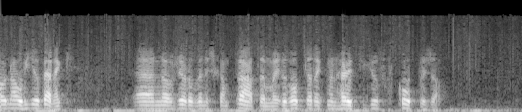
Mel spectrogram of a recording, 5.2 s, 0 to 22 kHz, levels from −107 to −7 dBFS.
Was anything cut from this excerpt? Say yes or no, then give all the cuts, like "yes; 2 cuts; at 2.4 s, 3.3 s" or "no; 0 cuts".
yes; 1 cut; at 2.8 s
